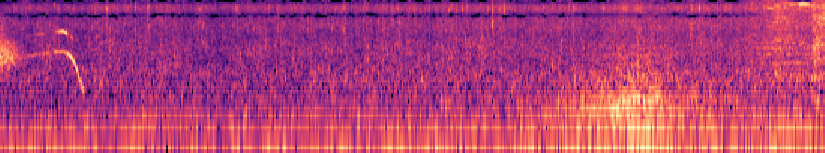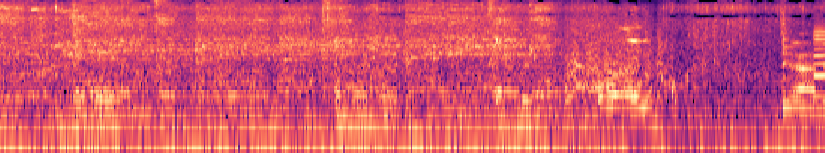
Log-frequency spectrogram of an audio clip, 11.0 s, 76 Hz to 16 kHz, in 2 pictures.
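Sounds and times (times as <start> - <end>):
jacuzzi jets bubbling: 0.0 - 11.0
brief pitched sound: 3.3 - 5.5
falling whistle-like tone: 3.4 - 5.4.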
